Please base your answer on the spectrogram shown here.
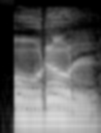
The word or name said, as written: Ourol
